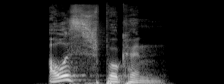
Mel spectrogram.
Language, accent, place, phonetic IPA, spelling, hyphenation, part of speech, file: German, Germany, Berlin, [ˈaʊ̯sˌʃpʊkn̩], ausspucken, aus‧spu‧cken, verb, De-ausspucken.ogg
- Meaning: 1. to spit out 2. to eject, to dispense 3. to disclose information; to spit it out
